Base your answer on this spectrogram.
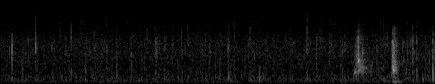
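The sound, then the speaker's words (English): Rain falls as a faint, steady patter with a soft, even hiss throughout, broken by two slightly louder drops near the end. “However, the rain continues.”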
